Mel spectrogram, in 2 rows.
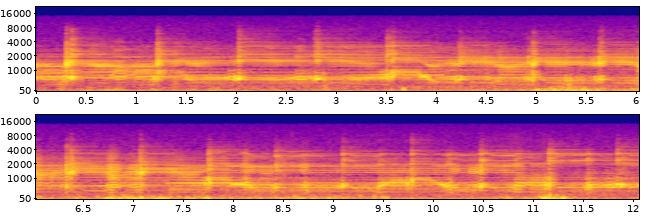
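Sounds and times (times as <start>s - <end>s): jaw harps droning and plucked: 0.0s - 12.0s.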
